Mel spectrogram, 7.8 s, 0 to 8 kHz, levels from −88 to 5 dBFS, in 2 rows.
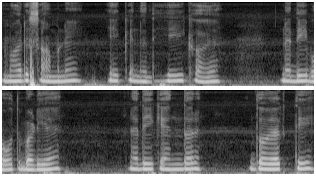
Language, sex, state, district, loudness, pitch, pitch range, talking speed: Hindi, male, Uttar Pradesh, Muzaffarnagar, -19 LUFS, 190 Hz, 175-200 Hz, 125 wpm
